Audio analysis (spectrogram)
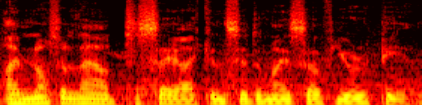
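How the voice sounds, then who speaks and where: A man's voice: medium pitch, a little fast, darkish tone, soft background music. Dry-humored college head, man. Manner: dry, self-deprecating humor. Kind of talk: relaxed interview.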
